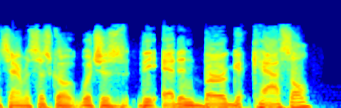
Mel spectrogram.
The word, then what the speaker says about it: Edinburgh: That came in from Edinburgh, Scotland, properly pronounced Edinburgh. So we had a big discussion, the family discussion, about this. How does E-D-I-N-B-U-R-G-H get to be pronounced Edinburgh? – Edinburgh. – It's pronounced, but it's Edinburgh is what they say.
